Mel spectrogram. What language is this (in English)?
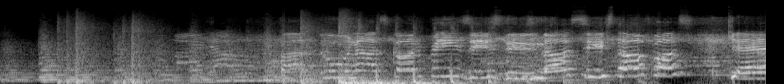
Greek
